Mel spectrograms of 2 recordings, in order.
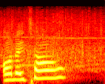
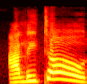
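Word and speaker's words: Halito: Alto. Alito. Alito. Like like judge Alito but nicer.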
